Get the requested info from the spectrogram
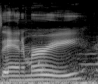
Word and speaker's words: Anna Marie: V-E-N-T-U-R-I-E-L-L-O. – My name is Anna Marie, A-N-N-A-M-A-R-I-E, Rooker, R-O-O-K-E-R.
